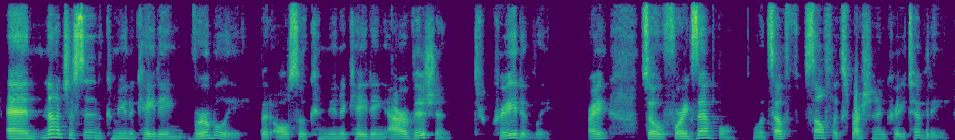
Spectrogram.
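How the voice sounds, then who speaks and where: A woman's voice: fairly low pitch, fairly quick, a little mellow. A woman hosting a live chat, talking earnestly and reflectively about self-doubt and growth, often checking in with a "right?". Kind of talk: motivational live stream talk.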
